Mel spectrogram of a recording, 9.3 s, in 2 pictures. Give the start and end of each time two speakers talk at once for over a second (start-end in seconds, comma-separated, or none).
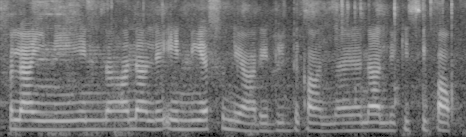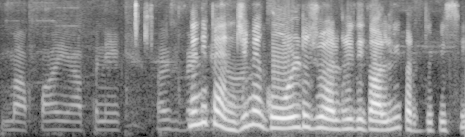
6.6-8.2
